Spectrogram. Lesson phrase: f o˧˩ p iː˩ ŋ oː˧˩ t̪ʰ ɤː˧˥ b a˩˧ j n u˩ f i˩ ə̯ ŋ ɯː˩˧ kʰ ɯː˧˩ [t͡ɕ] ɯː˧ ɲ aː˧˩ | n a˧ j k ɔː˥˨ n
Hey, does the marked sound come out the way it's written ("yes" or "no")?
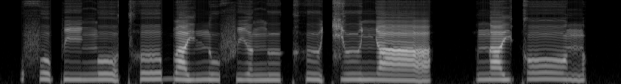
yes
